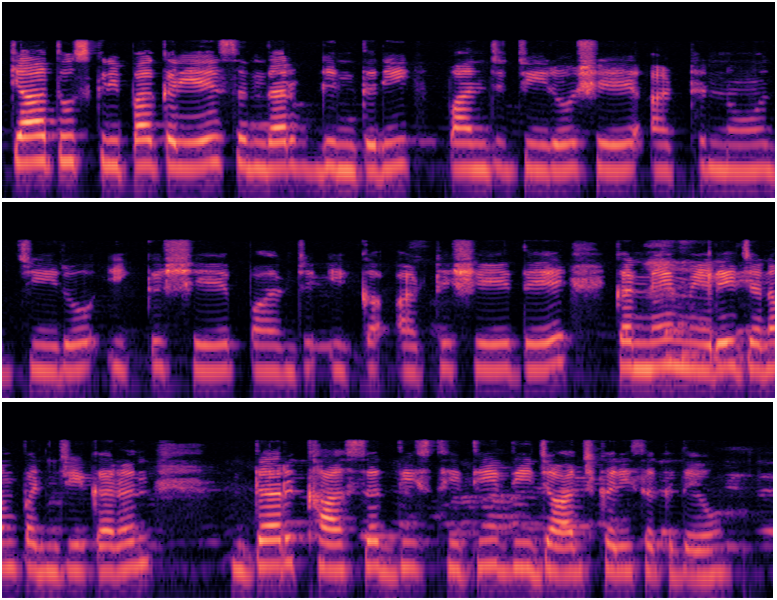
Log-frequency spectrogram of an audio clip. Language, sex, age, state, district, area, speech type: Dogri, female, 18-30, Jammu and Kashmir, Kathua, rural, read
